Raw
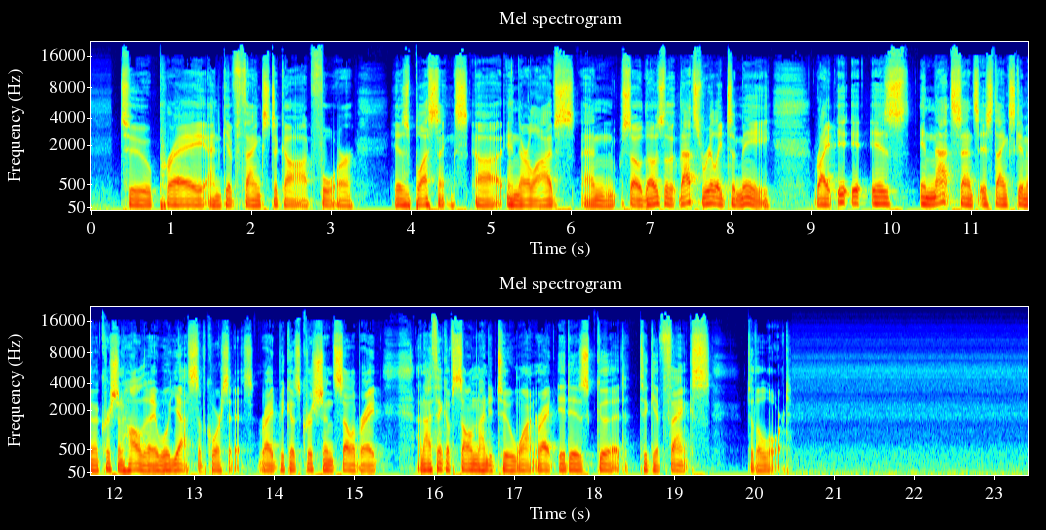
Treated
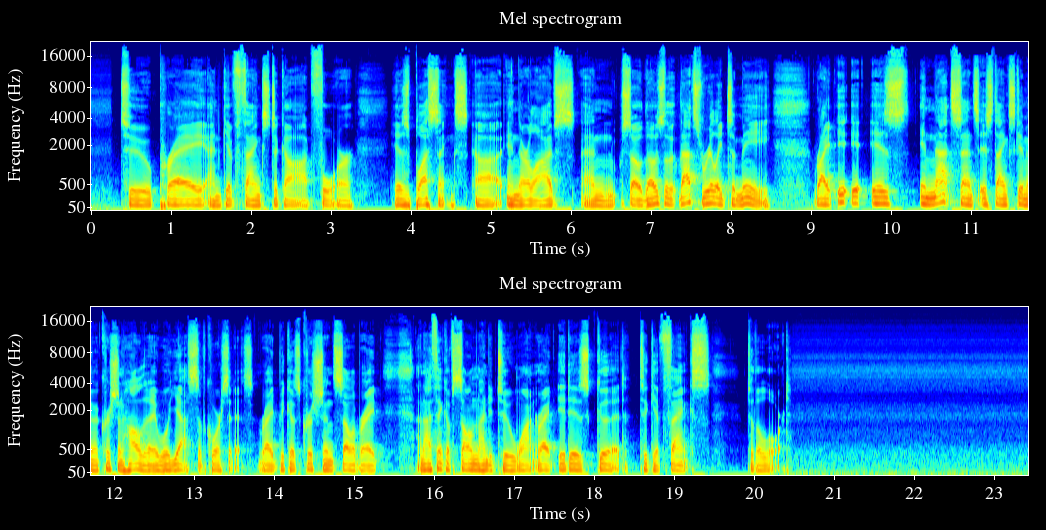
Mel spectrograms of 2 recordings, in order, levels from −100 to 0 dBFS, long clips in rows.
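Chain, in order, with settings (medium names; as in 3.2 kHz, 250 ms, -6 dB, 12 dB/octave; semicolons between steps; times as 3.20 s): in parallel at -2.5 dB: compression, threshold -31 dBFS, peak gain reduction 16.5 dB; on the sum: peaking EQ 2.5 kHz -9 dB 1 oct; trim -8.5 dB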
